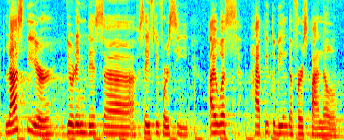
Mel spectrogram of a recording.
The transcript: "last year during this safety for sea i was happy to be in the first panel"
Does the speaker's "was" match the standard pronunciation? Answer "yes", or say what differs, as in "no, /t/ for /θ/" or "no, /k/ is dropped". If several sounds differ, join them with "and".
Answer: no, /s/ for /z/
